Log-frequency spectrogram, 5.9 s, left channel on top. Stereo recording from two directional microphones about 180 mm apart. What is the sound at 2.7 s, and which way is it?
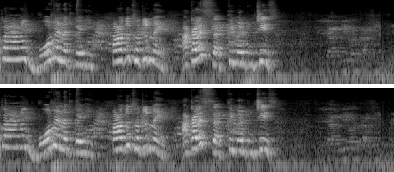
Speech, 10° right (ahead or behind).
